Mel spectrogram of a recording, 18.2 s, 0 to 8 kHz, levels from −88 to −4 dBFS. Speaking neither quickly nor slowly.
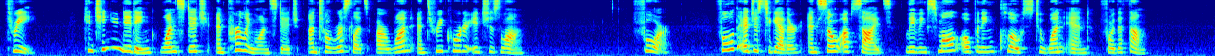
No: slow, 110 wpm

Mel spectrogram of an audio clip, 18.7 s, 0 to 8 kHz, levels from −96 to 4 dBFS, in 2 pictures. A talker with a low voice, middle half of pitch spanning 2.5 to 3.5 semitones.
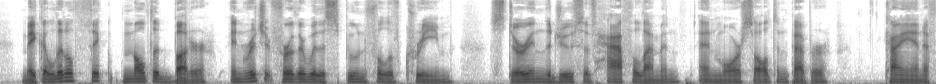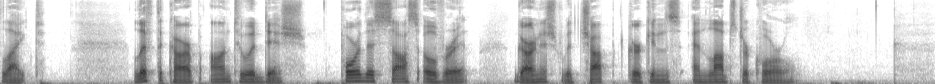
Yes: very low, 85 Hz; average, 2.9 semitones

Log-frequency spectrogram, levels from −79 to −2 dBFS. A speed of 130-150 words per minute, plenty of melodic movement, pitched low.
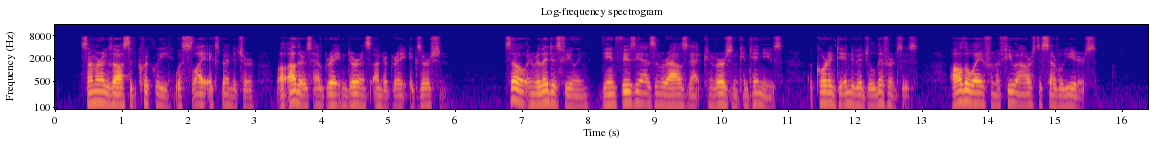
No: average, 145 wpm; narrow, 2.6 semitones; low, 115 Hz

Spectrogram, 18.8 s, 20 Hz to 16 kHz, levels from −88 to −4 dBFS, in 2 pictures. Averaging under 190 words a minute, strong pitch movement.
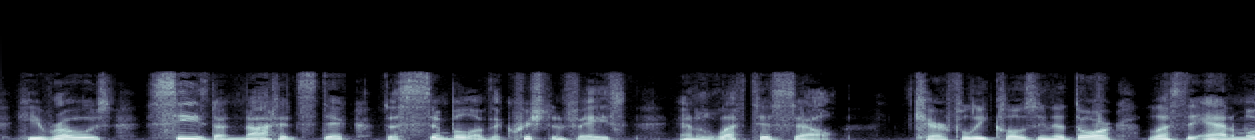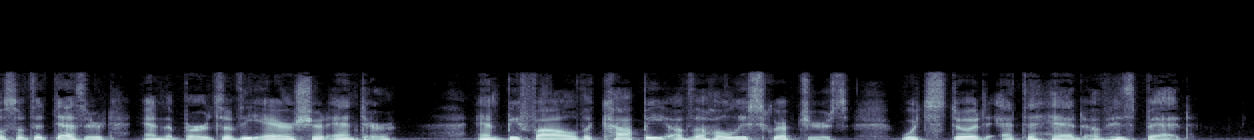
Yes: average, 160 wpm; wide, 8.3 semitones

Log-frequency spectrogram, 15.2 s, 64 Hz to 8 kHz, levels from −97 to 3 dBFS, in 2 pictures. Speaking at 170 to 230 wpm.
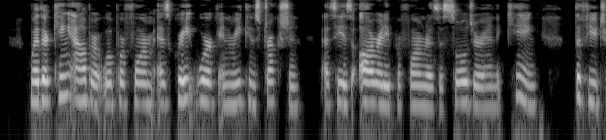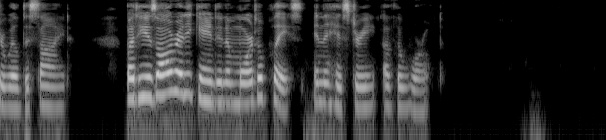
No: average, 155 wpm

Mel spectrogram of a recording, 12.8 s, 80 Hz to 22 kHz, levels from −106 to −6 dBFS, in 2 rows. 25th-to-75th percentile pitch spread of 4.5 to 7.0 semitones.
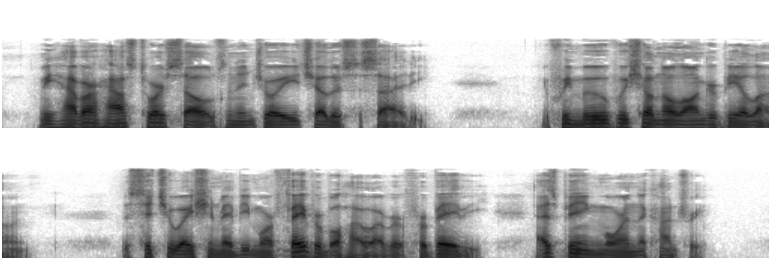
No: average, 3.3 semitones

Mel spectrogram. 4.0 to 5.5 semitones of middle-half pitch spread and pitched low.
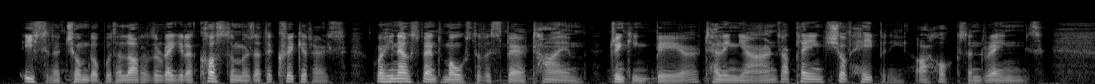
No: average, 3.3 semitones; low, 105 Hz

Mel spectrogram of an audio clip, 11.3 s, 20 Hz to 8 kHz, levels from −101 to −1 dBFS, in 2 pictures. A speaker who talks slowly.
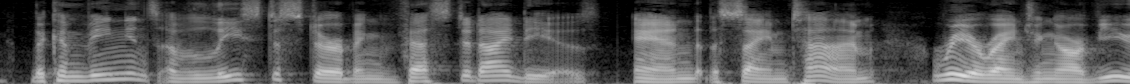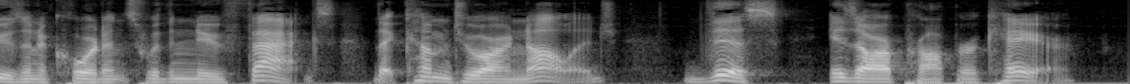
No: average, 160 wpm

